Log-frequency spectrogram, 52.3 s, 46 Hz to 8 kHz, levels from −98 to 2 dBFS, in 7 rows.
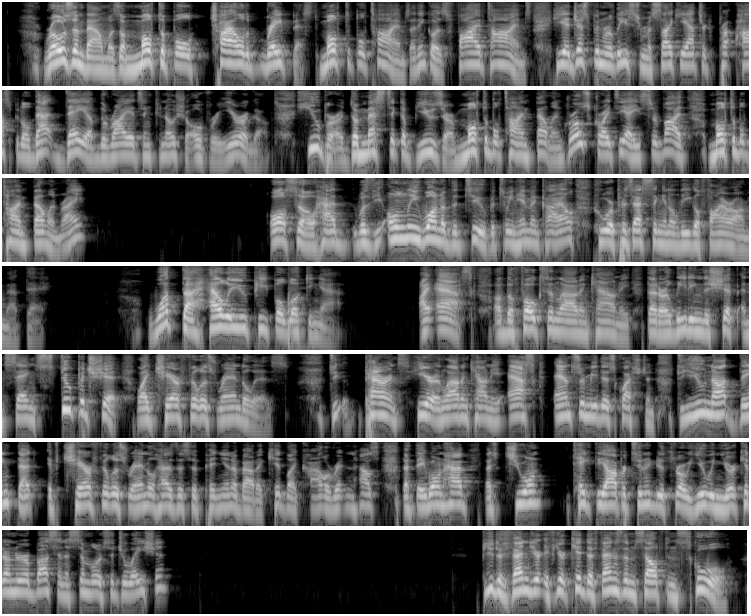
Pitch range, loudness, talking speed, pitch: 140-180 Hz, -25 LUFS, 185 wpm, 160 Hz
